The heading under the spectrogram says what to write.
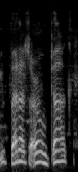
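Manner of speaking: very high freaked-out outburst of disbelief. Retelling how an older brother reacted at dinner: imitating someone freaking out. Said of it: "freaking out".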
